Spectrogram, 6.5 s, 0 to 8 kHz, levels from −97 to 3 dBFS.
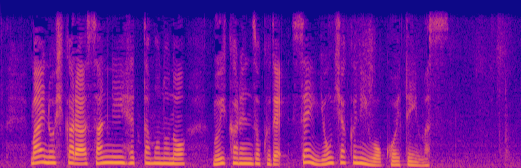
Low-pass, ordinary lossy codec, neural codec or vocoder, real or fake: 7.2 kHz; none; none; real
